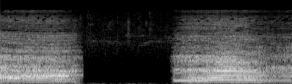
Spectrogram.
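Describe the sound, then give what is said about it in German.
A black bear in the forests of British Columbia roars twice, loud: a long, rough, throaty bellow, a brief silence, then a second deep, grinding roar. No one speaks. “Und wirklich angenehmer als der Grizzly vorhin klingen die auch nicht.”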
